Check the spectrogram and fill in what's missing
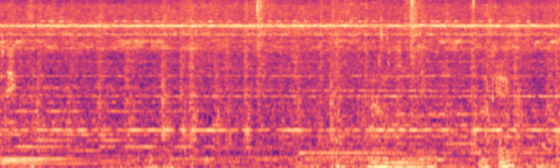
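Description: A horse in the video game Skyrim gallops with a continuous clatter of hooves, heard under a busy game soundscape while people talk.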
